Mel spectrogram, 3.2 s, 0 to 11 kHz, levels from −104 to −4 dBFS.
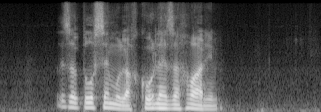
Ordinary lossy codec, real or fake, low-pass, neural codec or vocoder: none; fake; 9.9 kHz; codec, 16 kHz in and 24 kHz out, 0.8 kbps, FocalCodec, streaming, 65536 codes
